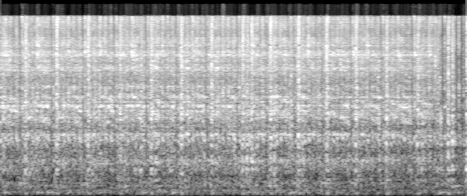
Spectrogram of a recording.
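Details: Engine with hard starting and white smoke forming circles, knocking noise inside while running: catches and runs rough and uneven, stumbling with no steady beat; hard start with unsettled idle.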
